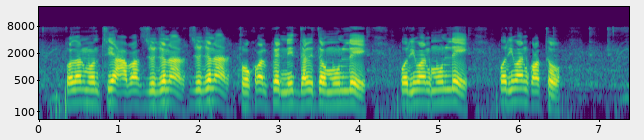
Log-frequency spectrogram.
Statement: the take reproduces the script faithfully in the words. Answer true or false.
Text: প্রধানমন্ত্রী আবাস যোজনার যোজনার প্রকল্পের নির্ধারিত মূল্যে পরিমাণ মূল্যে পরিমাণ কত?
true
